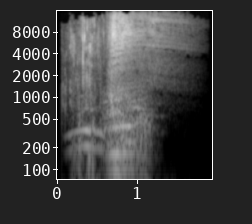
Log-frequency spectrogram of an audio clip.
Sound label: turtle attack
